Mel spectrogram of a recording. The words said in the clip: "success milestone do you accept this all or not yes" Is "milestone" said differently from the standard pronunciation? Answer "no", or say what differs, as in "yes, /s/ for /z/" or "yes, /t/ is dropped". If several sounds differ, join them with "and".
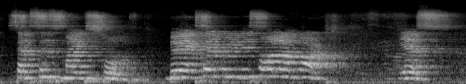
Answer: yes, /l/ is dropped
